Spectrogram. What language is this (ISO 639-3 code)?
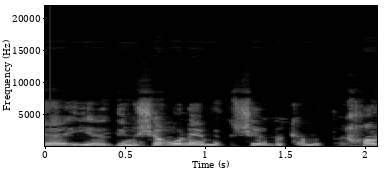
heb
